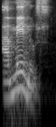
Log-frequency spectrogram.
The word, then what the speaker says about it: amoenus: Cuando leemos amenus, amoenus, se pronuncia amenus.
